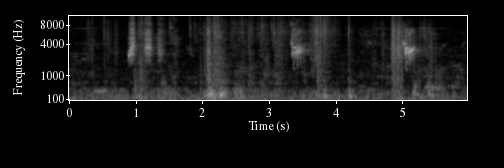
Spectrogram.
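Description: Caged pigeons flutter their wings in short bursts and give soft coos, with brief scuffling and quiet stretches in between.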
